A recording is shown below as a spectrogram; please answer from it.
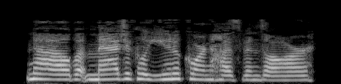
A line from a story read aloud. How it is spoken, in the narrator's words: Frankie sighed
